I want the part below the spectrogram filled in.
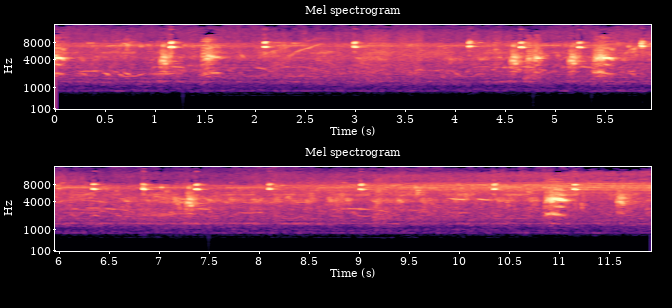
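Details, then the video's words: A flock of young screaming cowbirds (Molothrus rufoaxillaris) gives short, sharp, high chips and squeaks at an irregular, overlapping pace, several calls a second at times, over a soft hiss. "SCREAMING COWBIRD flock of young"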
